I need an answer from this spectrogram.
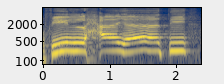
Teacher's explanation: ha pedas di tengah halqum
